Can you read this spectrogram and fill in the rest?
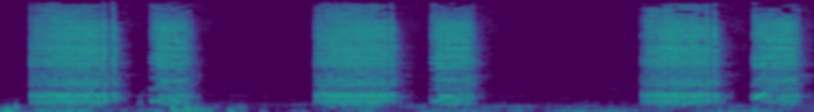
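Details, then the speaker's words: Car sway bar bushings: dry squeaky creaks in pairs about every second and a half as the body moves; damaged bushings letting metal hit metal, or dry bushings needing grease. "el siguiente son los bujes de la barra estabilizadora estos cuando se dañan pega metal con metal y empieza a sonar un sonido como este"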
